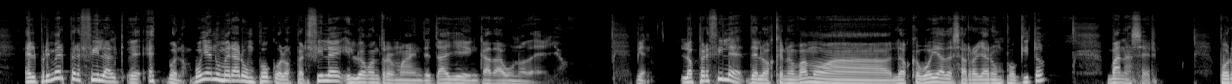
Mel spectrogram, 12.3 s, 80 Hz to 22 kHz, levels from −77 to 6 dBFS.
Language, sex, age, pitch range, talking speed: Spanish, male, 20-39, 110-165 Hz, 220 wpm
